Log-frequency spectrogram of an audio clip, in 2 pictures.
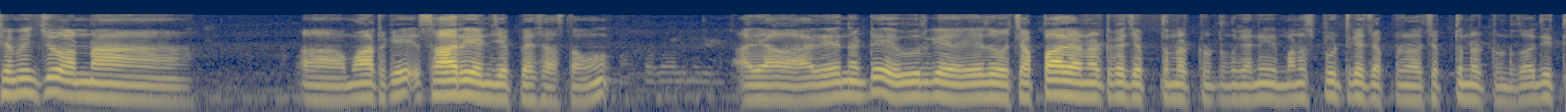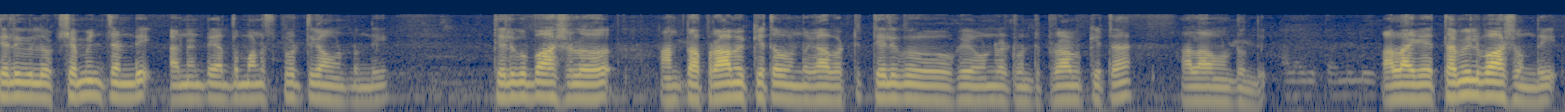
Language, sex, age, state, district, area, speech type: Telugu, male, 45-60, Andhra Pradesh, Bapatla, urban, spontaneous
